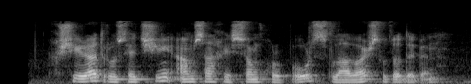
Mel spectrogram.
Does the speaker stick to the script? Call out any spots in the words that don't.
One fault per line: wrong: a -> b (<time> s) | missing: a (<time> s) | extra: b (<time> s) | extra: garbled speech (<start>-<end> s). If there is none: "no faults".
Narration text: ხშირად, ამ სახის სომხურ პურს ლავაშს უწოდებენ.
extra: რუსეთში (1.1 s)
